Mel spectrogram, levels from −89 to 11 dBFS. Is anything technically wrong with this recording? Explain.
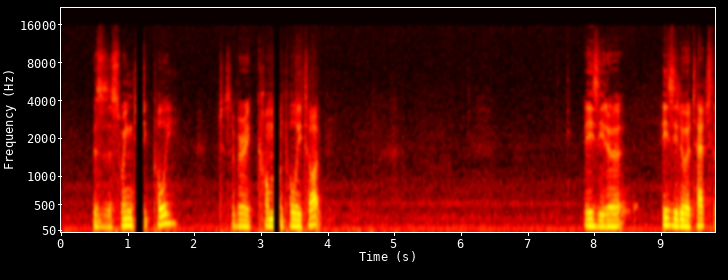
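Yes. Two Bluetooth dropouts silence the audio, from 1.11 to 1.25 s and from 3.18 to 3.30 s, losing about 116 ms and 93 ms. The likely cause is wireless packets arriving too late and being discarded. Unlike an edit cut, the sound resumes further along, as though it had kept playing.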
